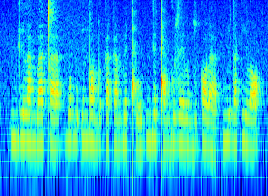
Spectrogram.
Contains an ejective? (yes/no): no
